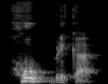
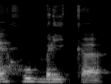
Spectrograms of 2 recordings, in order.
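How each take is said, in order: First: Rúbrica stressed on RU, the wrong way; RU-bri-ca with the weight on the first syllable. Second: Rubrica stressed on BRI, not on RU; ru-BRI-ca with the weight on the middle; correct rubrica. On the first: Teacher imitates the common mistake rúbrica. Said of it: "não é rúbrica". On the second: Teacher models the correct rubrica. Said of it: "a pronúncia correta é rubrica". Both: Shown as a demonstration.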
